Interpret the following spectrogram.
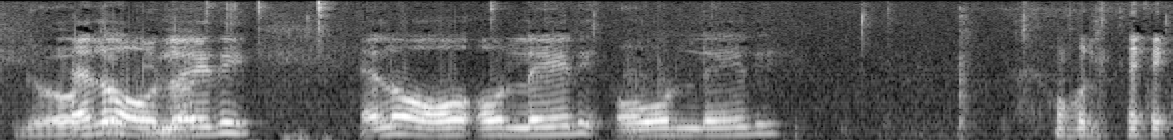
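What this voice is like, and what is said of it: Weird put-on accent, hard to understand. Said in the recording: “that was like a weird Andre the Giant-ish accent ... Weird as in I no one understood it.”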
